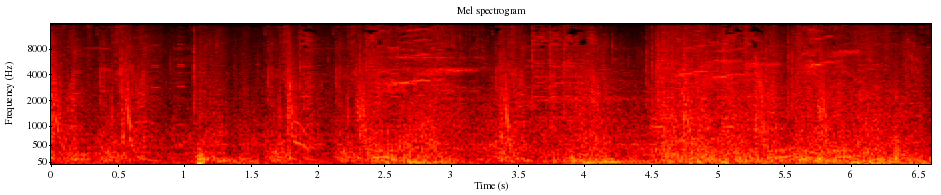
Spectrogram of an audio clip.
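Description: Swords swish and strike in a fast fight.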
